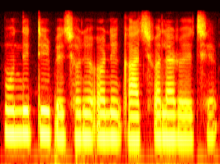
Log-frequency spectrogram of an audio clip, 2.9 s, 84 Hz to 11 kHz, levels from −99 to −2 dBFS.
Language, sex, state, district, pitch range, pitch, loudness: Bengali, female, West Bengal, Cooch Behar, 185-205 Hz, 185 Hz, -17 LUFS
